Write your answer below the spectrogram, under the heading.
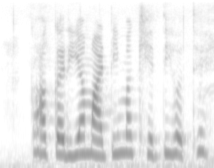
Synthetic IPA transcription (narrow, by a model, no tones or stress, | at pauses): kakəɾijãmaʈimãkʰet̪iɦot̪ʰe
